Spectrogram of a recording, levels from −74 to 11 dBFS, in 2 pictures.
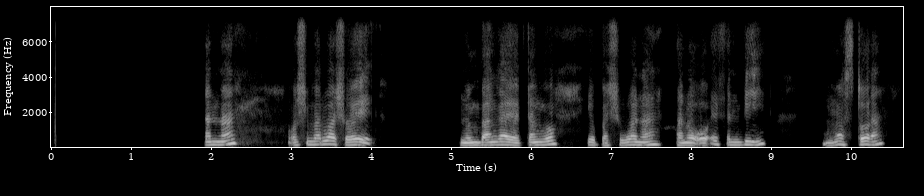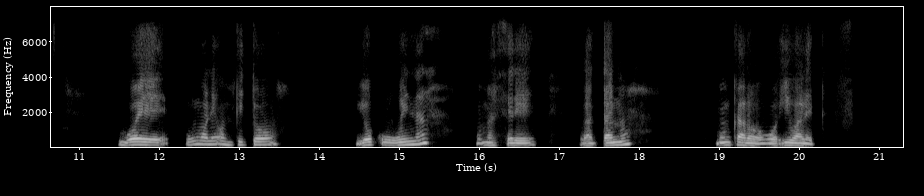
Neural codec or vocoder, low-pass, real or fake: codec, 16 kHz, 2 kbps, FreqCodec, smaller model; 7.2 kHz; fake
